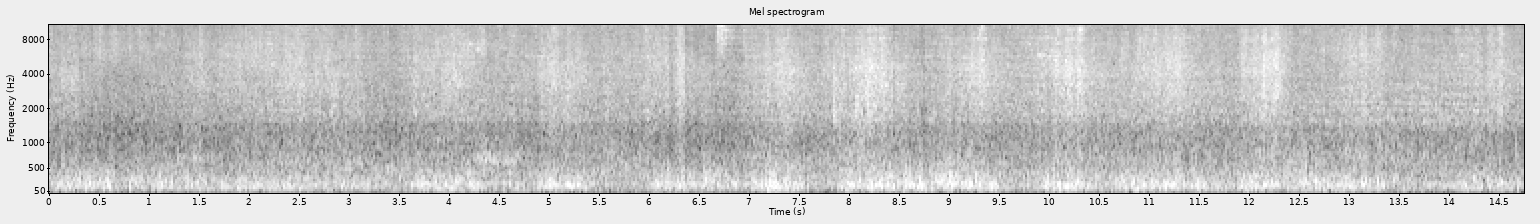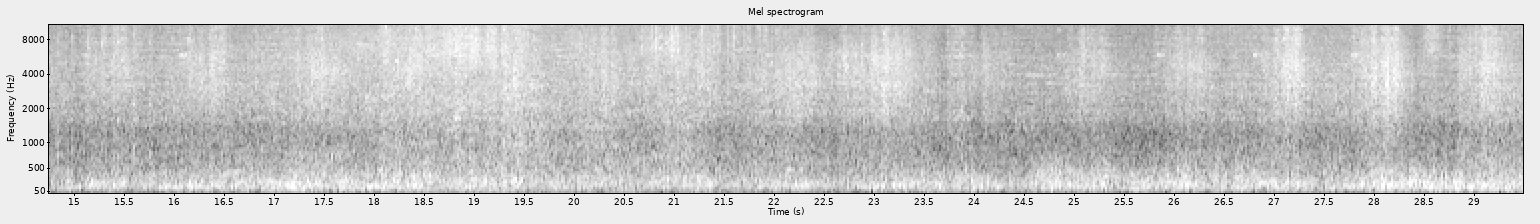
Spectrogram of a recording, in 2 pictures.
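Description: Railroad cars rolling past at close range: a steady rumble of steel wheels on rail, with repeated clacks as the wheels pass over rail joints.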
